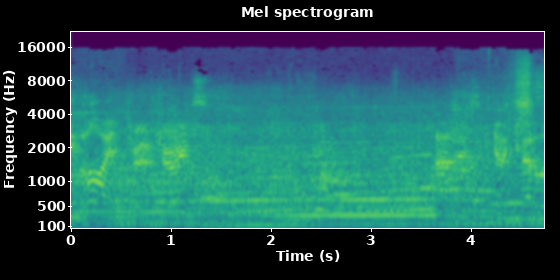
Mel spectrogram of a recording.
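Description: Monoposto single-seater race cars scream around Brands Hatch in 2012, mixed with slower Formula Ford traffic, their engines droning and shifting pitch as they pass close by, with a commentator talking over the loud engine noise.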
